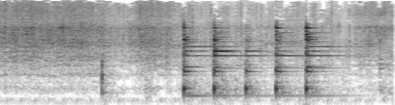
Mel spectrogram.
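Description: Tomatoes and minced garlic go into a pan of frying meat, with a low sizzle under a quick run of five sharp, ringing spoon taps against the pan.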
